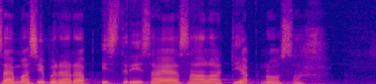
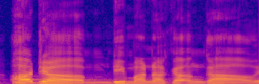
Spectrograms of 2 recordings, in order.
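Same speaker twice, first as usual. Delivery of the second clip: loud, sonorous summons; imitated divine call, loud; God calling out; 2 semitones higher, 10 dB louder, slower than usual. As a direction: call out for someone hiding. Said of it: "Allah datang dan berkata".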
